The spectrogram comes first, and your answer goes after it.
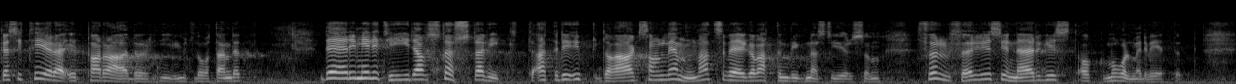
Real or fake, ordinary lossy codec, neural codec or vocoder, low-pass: fake; none; codec, 16 kHz, 4 kbps, FunCodec, trained on LibriTTS, 50 frames a second; none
